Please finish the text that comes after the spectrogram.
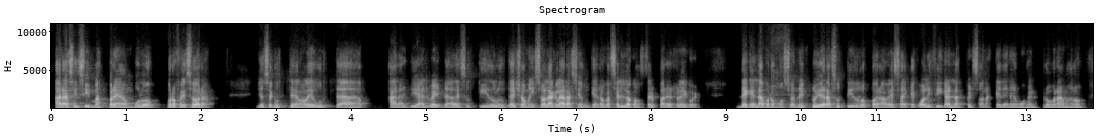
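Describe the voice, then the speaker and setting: Puerto rican guy hosting a podcast, formal n polite, lots of "eh" pauses. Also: mid-range voice, fairly even intonation. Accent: Puerto Rican Spanish. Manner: formal and deferential, fills pauses with "eh". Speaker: podcast host. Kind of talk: formal interview with a sponsor read.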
